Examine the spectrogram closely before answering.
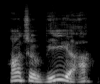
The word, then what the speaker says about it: Pancho Villa: Pancho Villa Villa, sorry. Pancho Villa, let's pronounce it semi-correct.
